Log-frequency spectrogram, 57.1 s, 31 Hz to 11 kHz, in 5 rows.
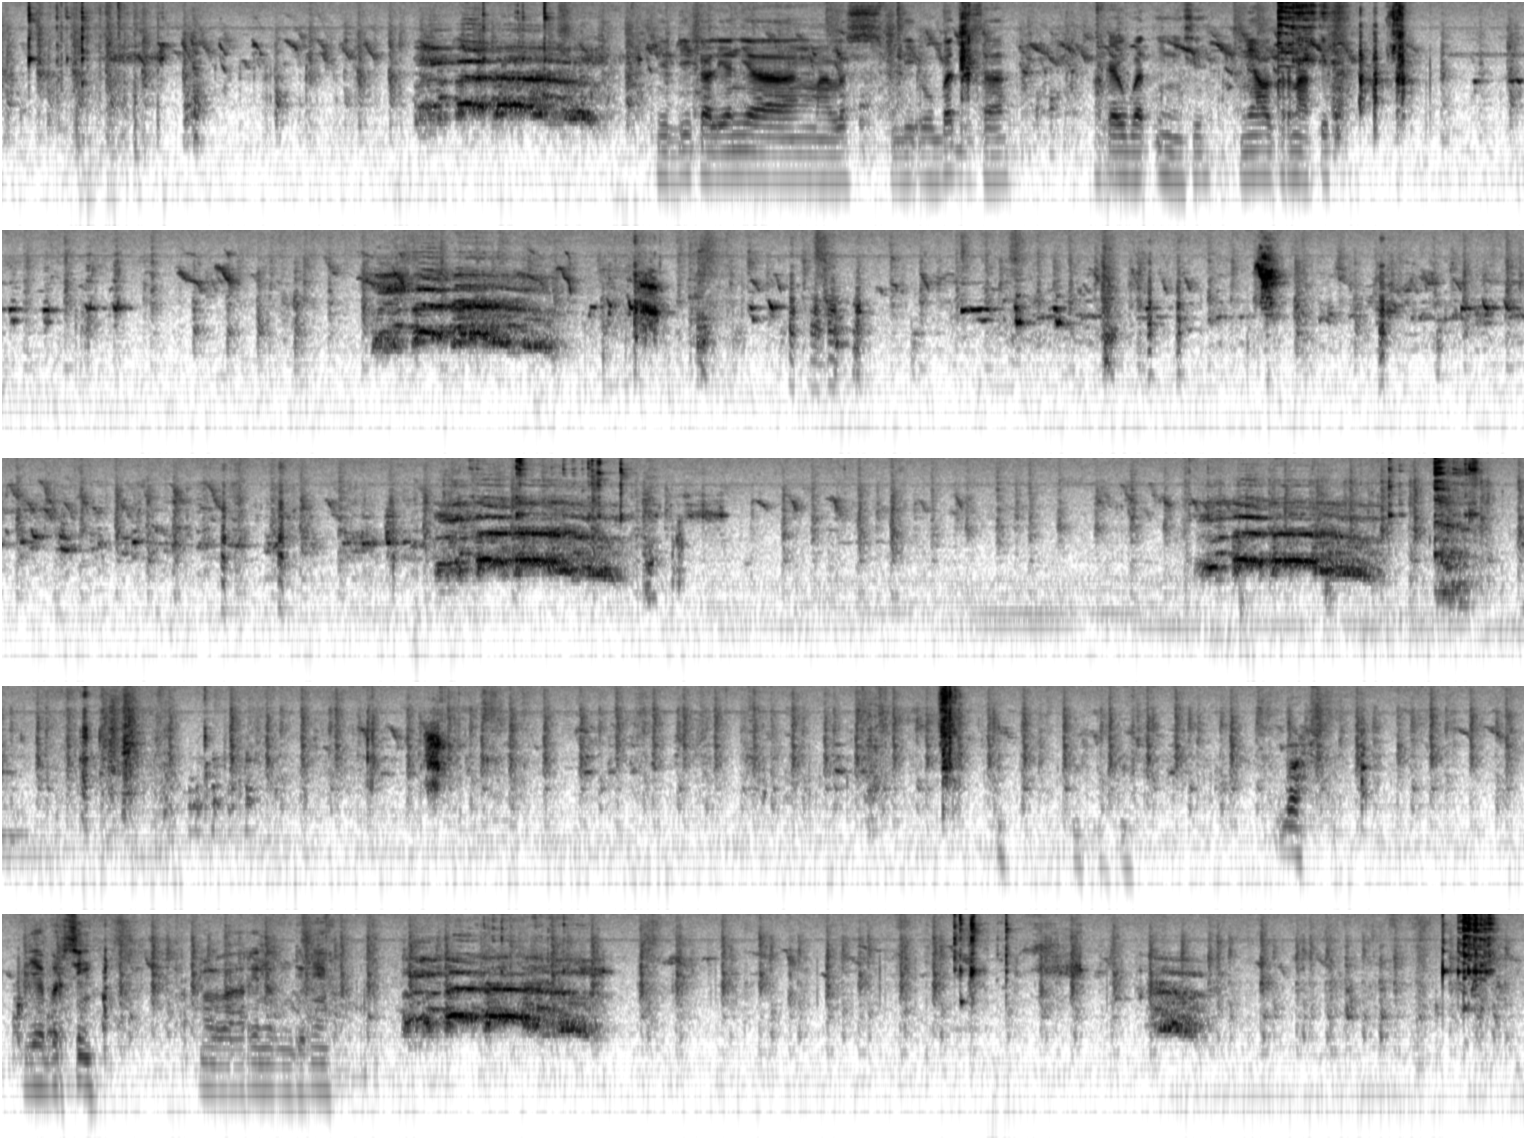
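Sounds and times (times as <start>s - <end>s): chicken calls: 0.0s - 57.0s
rooster crowing: 3.1s - 4.7s, 14.2s - 15.7s, 26.0s - 27.9s, 31.7s - 34.0s, 48.6s - 50.3s, 54.3s - 54.8s
scattered clicks: 49.5s - 57.0s.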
